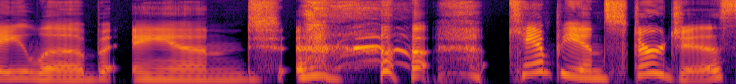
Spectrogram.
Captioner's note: laughs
